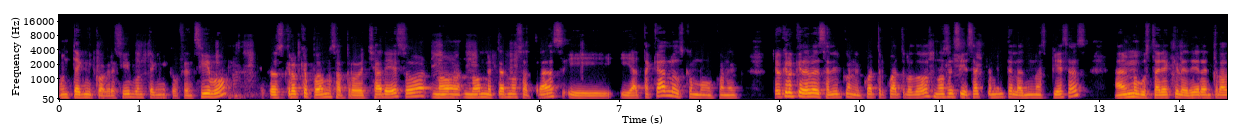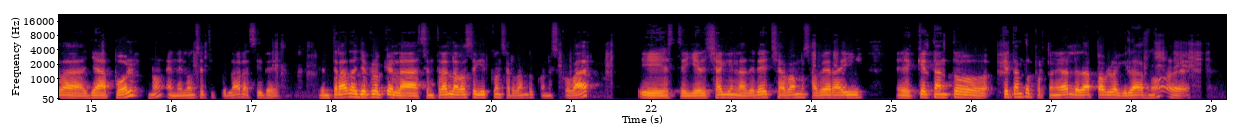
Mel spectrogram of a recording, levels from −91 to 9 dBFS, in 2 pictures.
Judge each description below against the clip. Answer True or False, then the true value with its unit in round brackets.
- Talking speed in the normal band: False (195 wpm)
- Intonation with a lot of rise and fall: False (3.4 semitones)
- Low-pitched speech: True (125 Hz)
